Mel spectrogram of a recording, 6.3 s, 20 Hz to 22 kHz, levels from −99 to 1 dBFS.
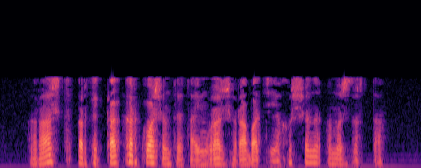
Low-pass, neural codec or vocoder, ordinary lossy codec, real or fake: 7.2 kHz; none; AAC, 16 kbps; real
